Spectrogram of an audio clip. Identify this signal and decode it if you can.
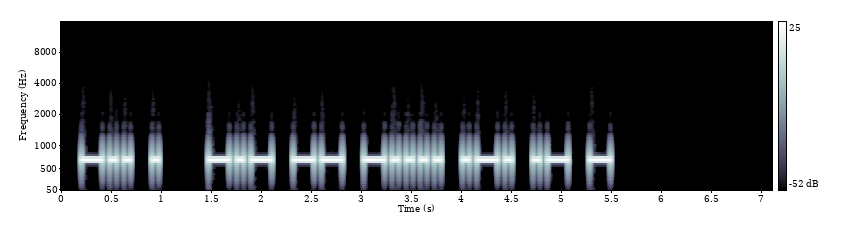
Morse code, heard as a keyed tone, about 17 wpm, 700 Hz. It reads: DE KM6RAT
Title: USA Callsign DE Callsign - 6 Characters - 17wpm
